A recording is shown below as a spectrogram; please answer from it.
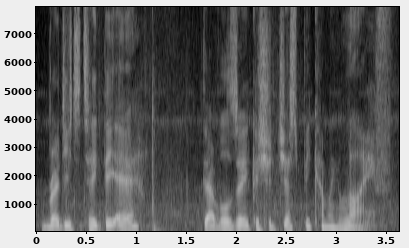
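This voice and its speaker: An actor playing a bold young Victorian London rogue with an English accent, wry, casual and confident. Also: male voice, mid-range voice, sing-song, moderate pace, a little hiss or hum. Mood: cocky, casual. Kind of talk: video game cutscene acting. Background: background music.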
